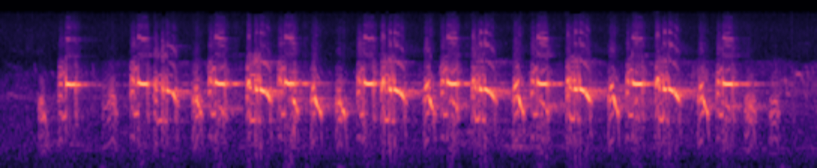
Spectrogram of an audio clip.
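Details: A pair of Grey Francolins on a tree branch in early morning give loud, harsh, ringing calls, rapidly repeated about twice a second, high-pitched and grating throughout.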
